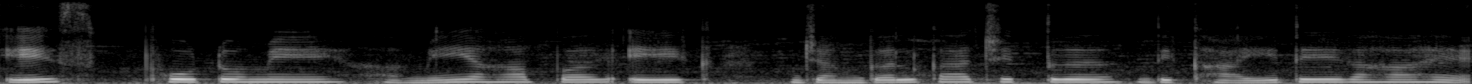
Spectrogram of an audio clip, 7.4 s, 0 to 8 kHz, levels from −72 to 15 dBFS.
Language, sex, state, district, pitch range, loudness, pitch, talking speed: Hindi, female, Maharashtra, Gondia, 215-235 Hz, -18 LUFS, 230 Hz, 115 wpm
